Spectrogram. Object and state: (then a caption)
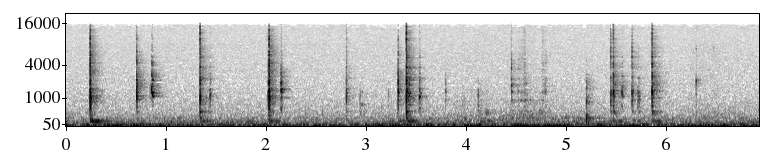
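Glass hand mirror tapped with fingernails. Long acrylic nails tap rapidly on the surface of a small round glass hand mirror in a red plastic frame lying flat on a wooden table. The taps are short, bright clicks that die away almost instantly, some close together and some spaced apart, over a low steady background hum.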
